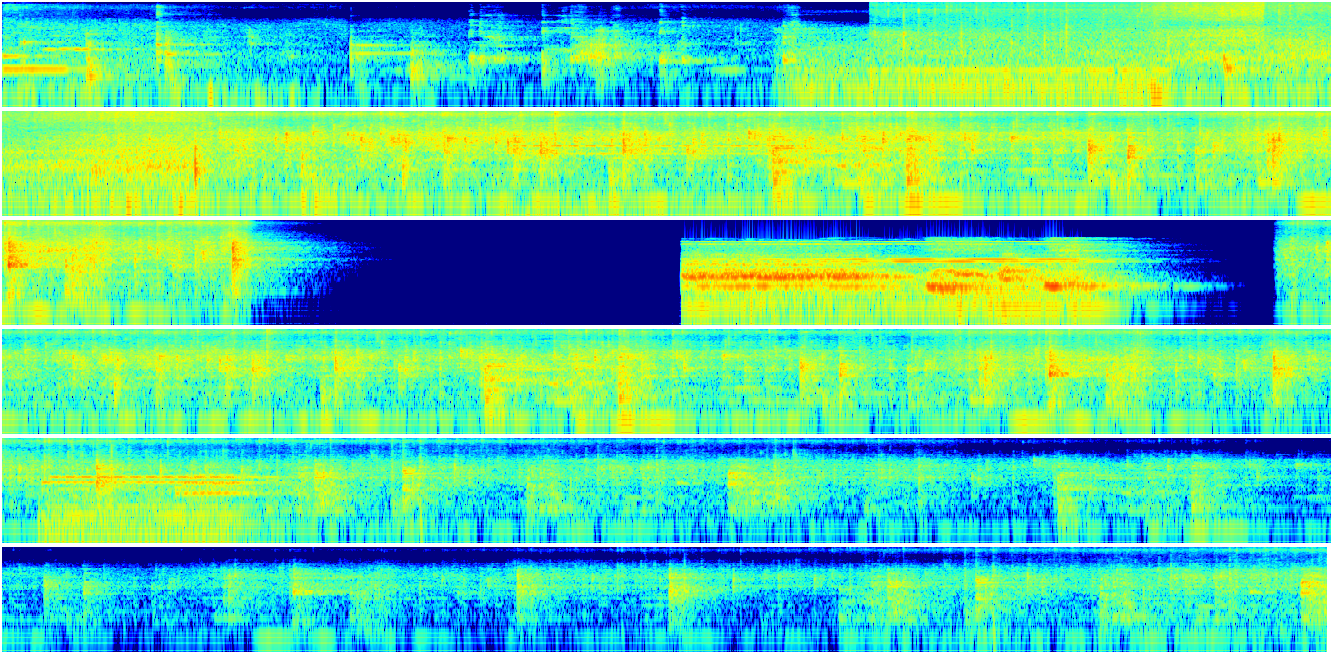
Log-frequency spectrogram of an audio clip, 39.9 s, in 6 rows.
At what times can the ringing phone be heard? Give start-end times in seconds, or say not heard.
9.3-10.6, 16.6-18.7, 26.8-27.8.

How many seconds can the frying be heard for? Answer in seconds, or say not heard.
35 s.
